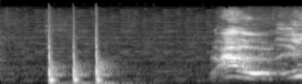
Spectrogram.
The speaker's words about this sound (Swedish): hur du knackar på dörren.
